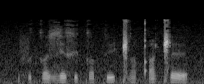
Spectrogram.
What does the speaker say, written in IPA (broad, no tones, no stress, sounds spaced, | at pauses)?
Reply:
f ə k ɔ z ə x ʉ k ɔ k ʉ ɡ͡ǁ ɔ qʼ ɔ ǁ ə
